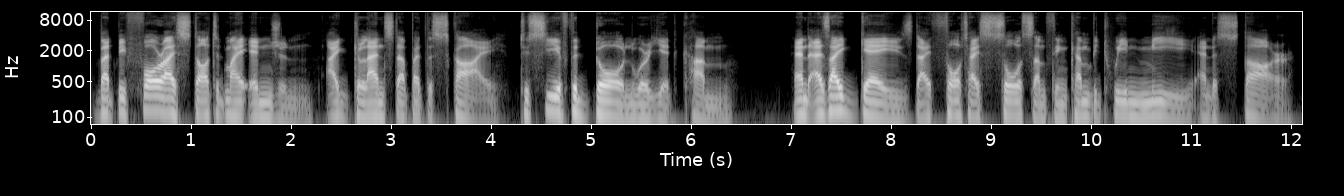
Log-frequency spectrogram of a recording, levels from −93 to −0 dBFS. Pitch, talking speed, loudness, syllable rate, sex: 90 Hz, 175 wpm, -22 LUFS, 4.1 syllables/s, male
